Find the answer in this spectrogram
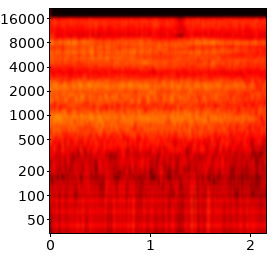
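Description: Steady diesel-engine idle sound from an HO-scale model locomotive's onboard sound system, a continuous even hum with no revving.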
